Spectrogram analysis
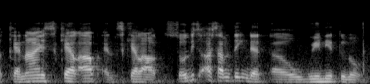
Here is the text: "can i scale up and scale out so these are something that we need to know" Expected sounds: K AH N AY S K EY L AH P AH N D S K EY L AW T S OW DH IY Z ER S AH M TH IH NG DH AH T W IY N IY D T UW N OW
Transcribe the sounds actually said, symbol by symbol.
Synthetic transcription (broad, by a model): K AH N AY S K EY L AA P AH N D S K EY L AW T S OW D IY S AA S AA M T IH NG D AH T W IY N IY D T UW N OW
